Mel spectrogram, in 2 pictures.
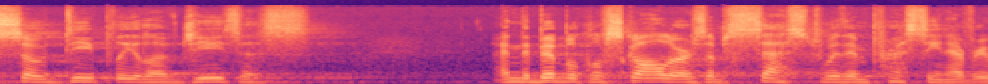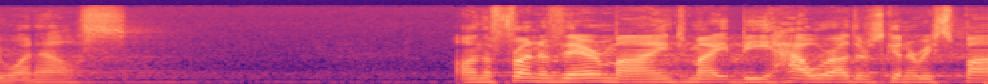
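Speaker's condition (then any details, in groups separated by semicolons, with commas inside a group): No condition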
